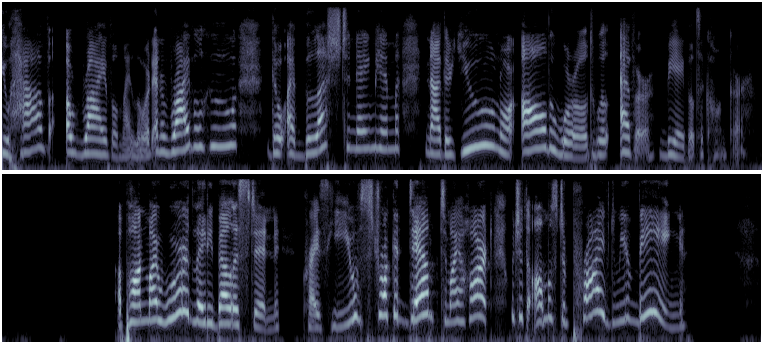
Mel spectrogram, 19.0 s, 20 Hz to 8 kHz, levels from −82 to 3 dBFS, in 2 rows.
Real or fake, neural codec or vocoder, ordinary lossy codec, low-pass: fake; codec, 16 kHz, 8 kbps, FunCodec, trained on LibriTTS, 25 frames a second; MP3, 64 kbps; 7.2 kHz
